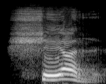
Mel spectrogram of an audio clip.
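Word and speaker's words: share: इसको देखिए यहां पे रूल्स इसका कि जब किसी वर्ड में ए के बाद लास्ट में आर ई रहता है तो इस ए का ए उच्चारण होता है जैसे यहां पर देखिए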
